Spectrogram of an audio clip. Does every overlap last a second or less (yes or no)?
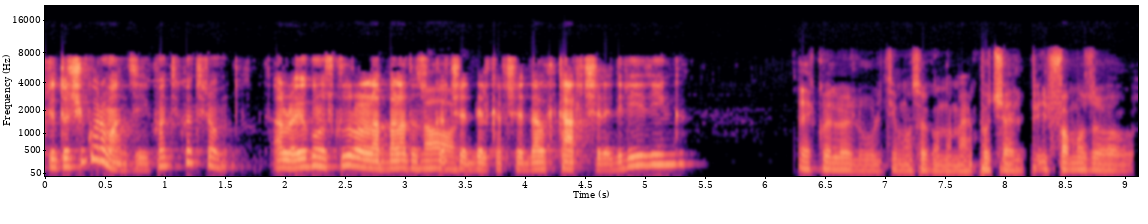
yes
